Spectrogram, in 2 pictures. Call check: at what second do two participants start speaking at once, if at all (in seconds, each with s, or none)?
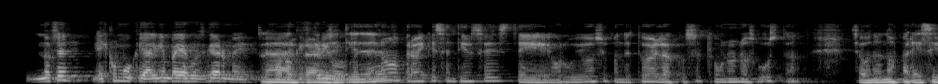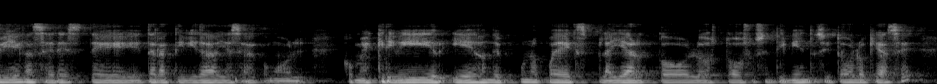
2.6 s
